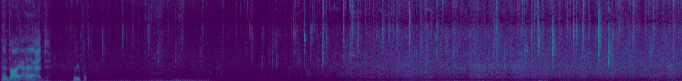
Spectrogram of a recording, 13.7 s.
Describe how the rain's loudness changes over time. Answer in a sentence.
The volume of the rain goes up.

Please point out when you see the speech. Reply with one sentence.
The speech can be heard from 0.0 to 1.8 s.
